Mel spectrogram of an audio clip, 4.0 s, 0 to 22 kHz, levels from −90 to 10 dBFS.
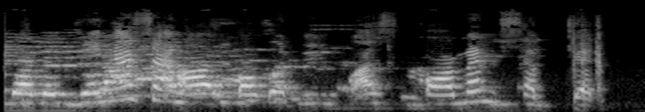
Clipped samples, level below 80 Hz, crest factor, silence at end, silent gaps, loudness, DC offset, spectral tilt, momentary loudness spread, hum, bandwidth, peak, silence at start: under 0.1%; -62 dBFS; 14 dB; 0.3 s; none; -14 LUFS; under 0.1%; -1.5 dB/octave; 15 LU; none; 13.5 kHz; -2 dBFS; 0.05 s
